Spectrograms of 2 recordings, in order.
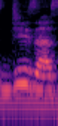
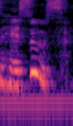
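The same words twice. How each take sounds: First: The name is pronounced the English way. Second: The name is pronounced a non-English way. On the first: The speaker calls it wrong. "The Anglicized version is Jesus" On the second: The speaker calls it right. "but it's Jesus"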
